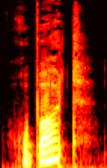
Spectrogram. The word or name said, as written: ROBOTTER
